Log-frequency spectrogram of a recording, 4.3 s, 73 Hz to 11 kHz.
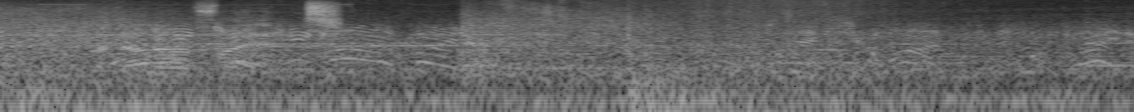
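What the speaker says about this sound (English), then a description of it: "Howitzer." Howitzer artillery fire in the combat game Ace Combat 7 makes a continuous heavy, rumbling roar with dull booms blended into a dense battle din, alongside brief high-pitched whines.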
